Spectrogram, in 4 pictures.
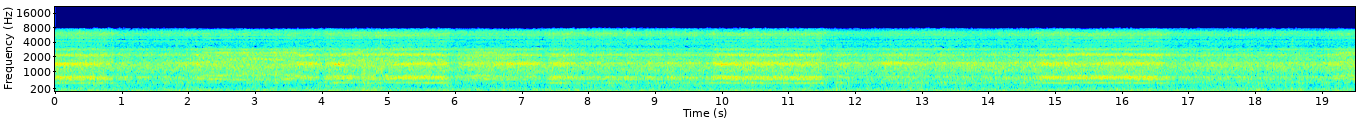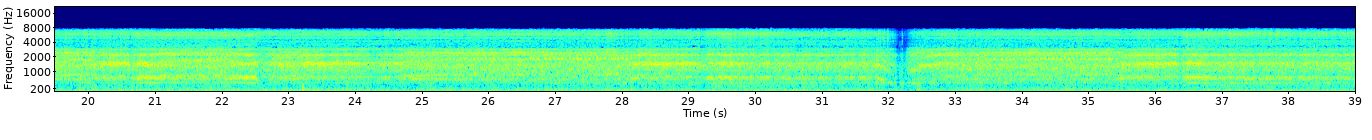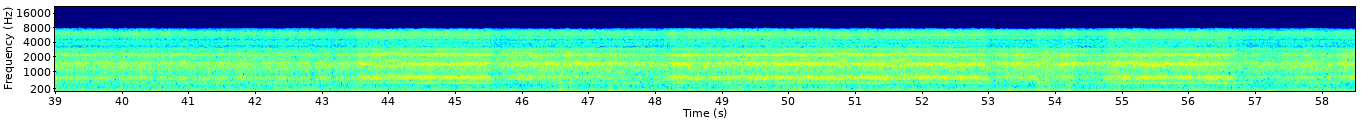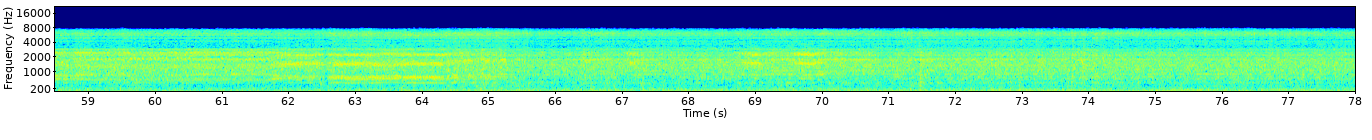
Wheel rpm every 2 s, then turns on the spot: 200, 200, 200, 200, 200, 200, 200, 200, 200, 200, 200, 200, 190, 190, 200, 190, 140, 190, 200, 200, 200, 200, 200, 200, 200, 200, 190, 200, 200, 200, 200, 200, 220, 230, 230, 230, 230, 230, 230.
none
